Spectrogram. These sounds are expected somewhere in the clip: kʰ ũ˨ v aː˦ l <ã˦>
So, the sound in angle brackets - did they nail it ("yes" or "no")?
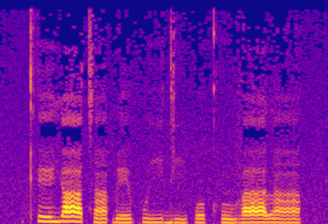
yes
